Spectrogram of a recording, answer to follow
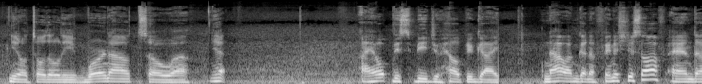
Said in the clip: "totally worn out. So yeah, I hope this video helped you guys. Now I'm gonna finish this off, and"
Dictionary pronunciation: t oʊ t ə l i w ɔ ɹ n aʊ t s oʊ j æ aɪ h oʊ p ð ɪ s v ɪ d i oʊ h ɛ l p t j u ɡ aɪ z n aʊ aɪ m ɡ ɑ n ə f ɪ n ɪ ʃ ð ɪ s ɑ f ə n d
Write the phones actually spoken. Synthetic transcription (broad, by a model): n oʊ t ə l i w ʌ ɹ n aʊ t s oʊ j æ aɪ h oʊ p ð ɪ s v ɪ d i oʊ h ɛ l p j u ɡ aɪ n aʊ aɪ m ɡ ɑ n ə f ɪ n ɪ ʃ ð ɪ s ɑ f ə n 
